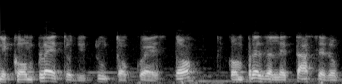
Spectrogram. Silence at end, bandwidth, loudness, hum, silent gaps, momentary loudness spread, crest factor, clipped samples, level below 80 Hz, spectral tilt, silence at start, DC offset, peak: 0 s; 5 kHz; -18 LUFS; none; none; 10 LU; 14 dB; under 0.1%; -48 dBFS; -7.5 dB/octave; 0 s; under 0.1%; -4 dBFS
